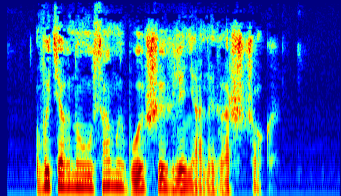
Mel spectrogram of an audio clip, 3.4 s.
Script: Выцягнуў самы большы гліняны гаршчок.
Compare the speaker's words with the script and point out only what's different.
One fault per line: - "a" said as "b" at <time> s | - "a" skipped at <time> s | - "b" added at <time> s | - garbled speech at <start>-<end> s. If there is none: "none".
none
